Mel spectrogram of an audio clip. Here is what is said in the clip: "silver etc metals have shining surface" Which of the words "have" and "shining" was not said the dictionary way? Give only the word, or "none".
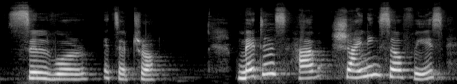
none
